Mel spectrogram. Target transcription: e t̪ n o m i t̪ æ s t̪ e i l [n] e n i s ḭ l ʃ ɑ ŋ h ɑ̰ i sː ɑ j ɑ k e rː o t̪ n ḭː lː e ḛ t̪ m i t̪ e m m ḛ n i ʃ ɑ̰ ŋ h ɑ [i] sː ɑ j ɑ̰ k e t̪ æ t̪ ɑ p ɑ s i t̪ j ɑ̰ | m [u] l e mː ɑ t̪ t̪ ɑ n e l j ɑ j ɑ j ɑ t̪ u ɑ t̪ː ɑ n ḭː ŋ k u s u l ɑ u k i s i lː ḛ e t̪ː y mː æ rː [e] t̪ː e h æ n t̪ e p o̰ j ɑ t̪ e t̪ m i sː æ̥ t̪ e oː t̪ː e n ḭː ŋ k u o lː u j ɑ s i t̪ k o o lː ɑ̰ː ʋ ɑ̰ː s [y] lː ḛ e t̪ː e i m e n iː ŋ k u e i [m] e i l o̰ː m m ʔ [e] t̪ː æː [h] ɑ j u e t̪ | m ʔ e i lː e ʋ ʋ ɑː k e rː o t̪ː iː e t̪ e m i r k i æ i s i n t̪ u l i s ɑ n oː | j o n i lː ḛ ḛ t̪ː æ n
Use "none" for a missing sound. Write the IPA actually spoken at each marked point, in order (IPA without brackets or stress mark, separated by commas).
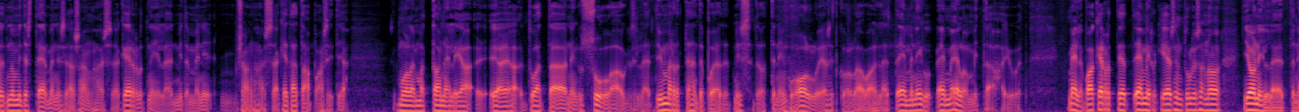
m, i, o, æ, i, m, i, h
